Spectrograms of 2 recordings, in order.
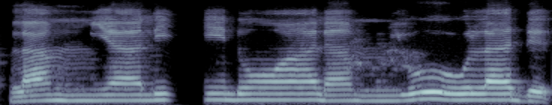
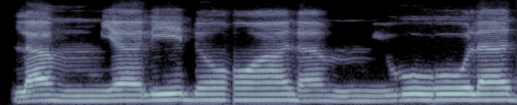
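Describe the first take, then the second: First: The final d bounces strongly before a stop. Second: The final d bounces lightly and flows onward. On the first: The reading stops at the end of the verse. "Itu kolkolah kubro ... pantulannya itu lebih keras" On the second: The verses are read joined together. "diwasol atau dibaca terus ... kolkolah sugro ini dibacanya tidak terlalu kentara"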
